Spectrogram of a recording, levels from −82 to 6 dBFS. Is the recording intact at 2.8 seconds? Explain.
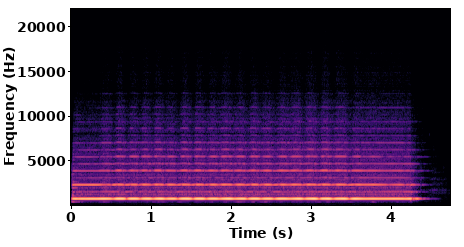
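Yes, at 2.8 seconds the music plays through without any dropout, click, distortion or other audible fault.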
